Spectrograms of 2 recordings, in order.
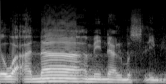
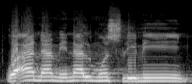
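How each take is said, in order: First: The vowel at the end of 'ana' is long. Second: The vowel at the end of 'ana' is short. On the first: The speaker calls it wrong. "Kita tak baca" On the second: The speaker calls it right. "ketika wasal, kaedahnya aja pendek"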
